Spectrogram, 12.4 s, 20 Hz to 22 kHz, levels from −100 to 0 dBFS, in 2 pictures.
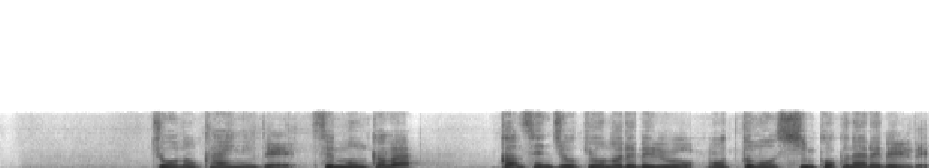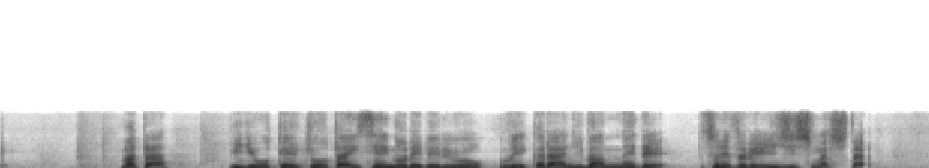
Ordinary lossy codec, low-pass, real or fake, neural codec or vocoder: none; 7.2 kHz; fake; codec, 24 kHz, 1 kbps, SNAC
